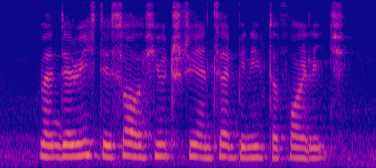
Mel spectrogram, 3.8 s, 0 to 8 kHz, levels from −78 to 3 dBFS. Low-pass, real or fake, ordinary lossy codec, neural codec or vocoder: none; fake; none; codec, 16 kHz, 8 kbps, FunCodec, trained on LibriTTS, 25 frames a second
